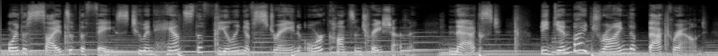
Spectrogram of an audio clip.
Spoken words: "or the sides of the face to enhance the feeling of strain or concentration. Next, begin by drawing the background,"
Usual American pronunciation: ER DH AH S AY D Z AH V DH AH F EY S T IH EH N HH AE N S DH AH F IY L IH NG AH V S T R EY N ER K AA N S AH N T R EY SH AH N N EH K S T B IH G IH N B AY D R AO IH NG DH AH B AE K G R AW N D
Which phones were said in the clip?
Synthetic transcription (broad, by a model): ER DH AH S AY D Z AH V DH AH F EY S T IH EH N HH AE N S DH AH F IY L IH NG AH V S T R EY N ER K AA N S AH N T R EY SH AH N N EH K S T B IH G IH N B AY D R AO IH NG DH AH B AE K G R AW N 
